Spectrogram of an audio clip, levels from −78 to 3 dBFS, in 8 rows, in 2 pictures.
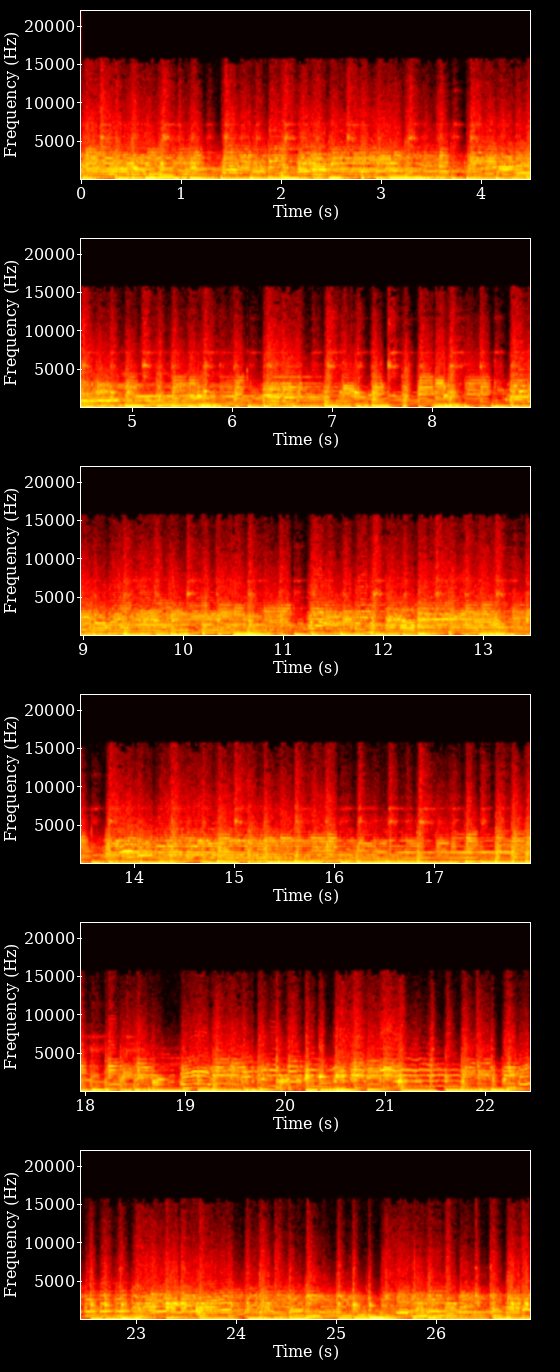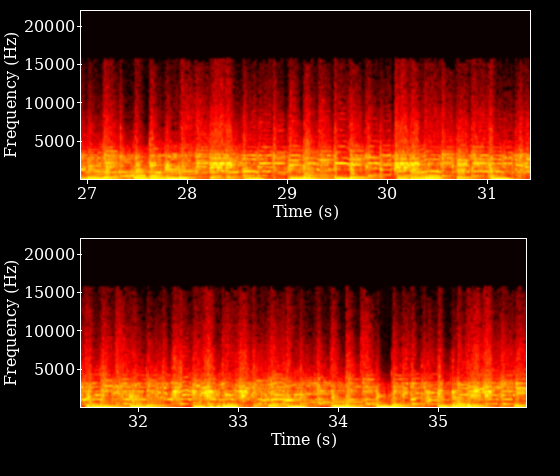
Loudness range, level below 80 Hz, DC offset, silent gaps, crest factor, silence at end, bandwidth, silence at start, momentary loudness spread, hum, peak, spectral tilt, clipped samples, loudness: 1 LU; -30 dBFS; under 0.1%; none; 14 dB; 0 s; 16 kHz; 0 s; 3 LU; none; -4 dBFS; -4.5 dB/octave; under 0.1%; -16 LUFS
